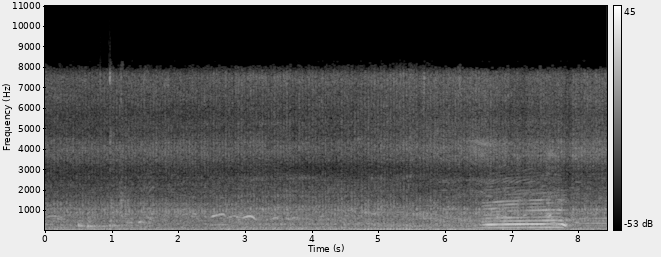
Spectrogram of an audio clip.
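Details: Simmental cattle at the Pasar Pon cattle market in Ambarawa, Indonesia: one long low steady moo late in the clip, with faint higher calls earlier, over constant crowd and engine rumble.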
